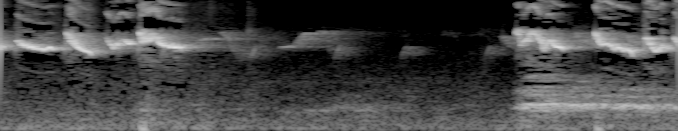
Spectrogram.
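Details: A white-eye lure bird sings high, rapid twittering phrases in two bursts around a brief pause, with a lower buzzy hum under the second burst, calling wild white-eyes, which come in a flock.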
